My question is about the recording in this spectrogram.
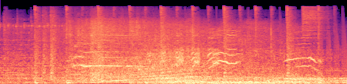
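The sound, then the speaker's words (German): A Spike Coaster roller coaster car accelerates as the rider, seated as on a motorcycle and held by a belt, gives throttle at the handle: a loud rush of noise builds quickly and holds steady, while a motor whine glides upward in pitch several times. “Einen Sicherheitsbügel hat der Spike Coaster nicht. Dafür aber einen fetten Gurt. Hier am Griff gibt man Gas.”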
